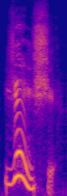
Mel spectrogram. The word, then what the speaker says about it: 认识: That is 认识. Can you pronounce 认识 with me? Now, that's a little bit difficult. One more time, please. 认识. 认识. Perfect. So, 认 is the fourth tone thing.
